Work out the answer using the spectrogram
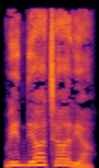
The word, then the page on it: ವಿದ್ಯಾಚಾರ್ಯ: kannada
